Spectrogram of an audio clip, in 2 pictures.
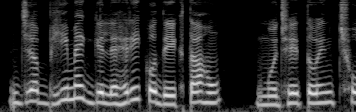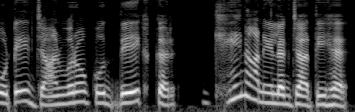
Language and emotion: Hindi, disgusted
